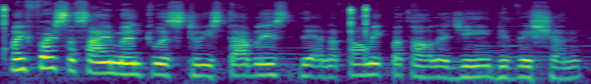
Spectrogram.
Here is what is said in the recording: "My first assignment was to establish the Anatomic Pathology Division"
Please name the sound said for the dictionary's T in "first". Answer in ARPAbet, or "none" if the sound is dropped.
T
